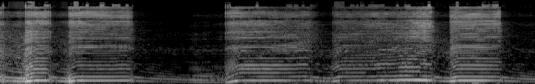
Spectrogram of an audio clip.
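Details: HPI Baja 5B SS two-stroke RC engine test after a carburetor rebuild: sharp buzzing blips from idle several times and drops back cleanly without stumbling; crisp, healthy running.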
